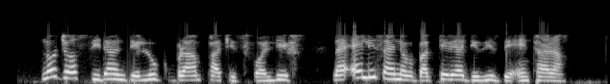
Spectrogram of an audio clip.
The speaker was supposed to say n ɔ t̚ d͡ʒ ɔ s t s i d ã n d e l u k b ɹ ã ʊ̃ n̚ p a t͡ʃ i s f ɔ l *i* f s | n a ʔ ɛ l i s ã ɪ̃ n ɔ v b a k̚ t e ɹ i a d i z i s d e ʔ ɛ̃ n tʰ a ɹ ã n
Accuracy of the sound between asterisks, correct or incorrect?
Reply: correct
